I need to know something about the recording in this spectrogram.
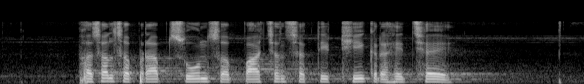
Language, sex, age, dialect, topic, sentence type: Maithili, male, 31-35, Southern/Standard, agriculture, statement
